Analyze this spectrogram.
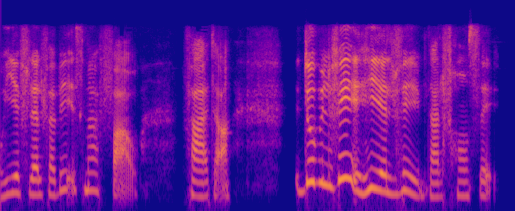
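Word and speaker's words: Vater: ب دبليو هي الفاو يعني ننطقوش عليها اف في الكلمه كيما فاتا ماي فادر بالانجلي فاتا بالالمان اوكي ماين فاتا نقول واضح دونك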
